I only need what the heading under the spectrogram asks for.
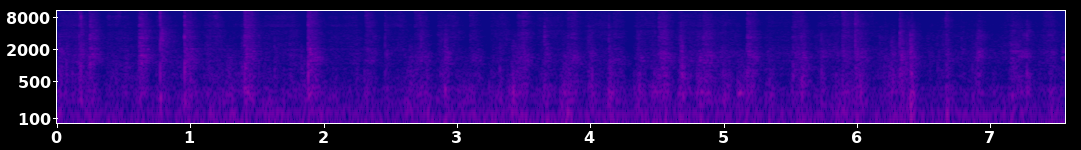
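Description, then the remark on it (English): Wrapping paper crinkles and rustles steadily as it is pulled taut around a gift, with sharp crackling bursts over a continuous scratchy texture and no voices. “I'm trying to stretch this paper as far as I can because I'm so worried I'm going to run out.”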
